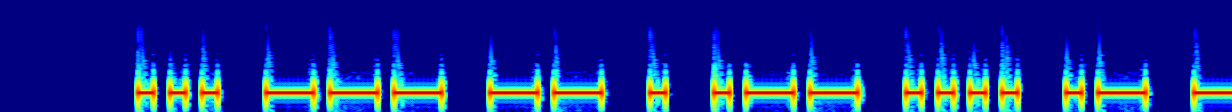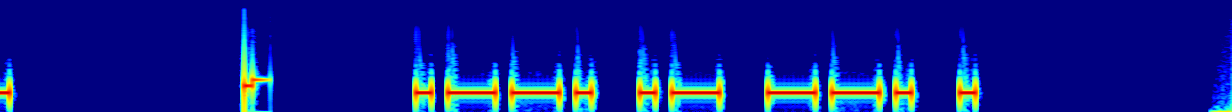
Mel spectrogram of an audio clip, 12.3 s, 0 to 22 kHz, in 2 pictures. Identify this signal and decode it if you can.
Morse code, heard as a keyed tone, about 15 wpm, 700 Hz. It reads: SOMEWHAT PAGE
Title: Sentences from Top 1000 Words - Review Part 1 - New Word Drill - 15wpm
